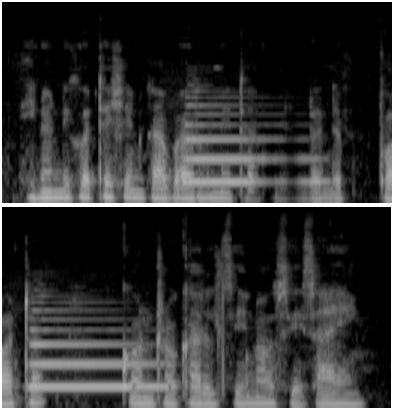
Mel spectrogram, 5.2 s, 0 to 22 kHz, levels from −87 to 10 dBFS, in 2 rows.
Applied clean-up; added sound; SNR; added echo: neural mask model RNNoise.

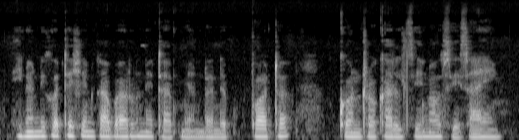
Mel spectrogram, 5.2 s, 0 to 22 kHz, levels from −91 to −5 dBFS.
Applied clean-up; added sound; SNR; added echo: none; none; none; none.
